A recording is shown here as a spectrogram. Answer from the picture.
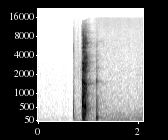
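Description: A man's single sharp, cough-like burst of breath about a second in, followed by a smaller one, set off by a nasal test swab rubbed inside his nostril.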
